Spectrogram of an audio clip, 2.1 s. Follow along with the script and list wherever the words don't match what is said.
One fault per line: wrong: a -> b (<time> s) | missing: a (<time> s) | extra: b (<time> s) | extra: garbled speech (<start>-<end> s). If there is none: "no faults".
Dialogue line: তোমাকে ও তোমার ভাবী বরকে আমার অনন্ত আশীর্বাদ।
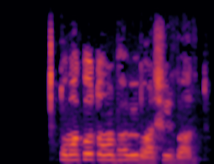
missing: বরকে আমার অনন্ত (1.4 s)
